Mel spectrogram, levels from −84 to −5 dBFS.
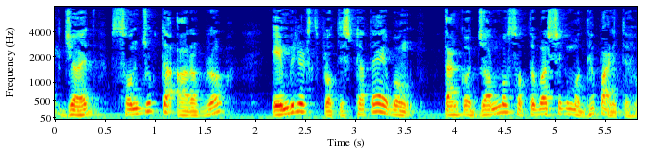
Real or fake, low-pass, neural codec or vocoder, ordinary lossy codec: real; none; none; none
